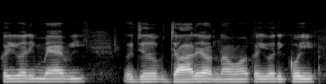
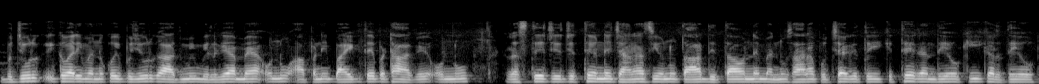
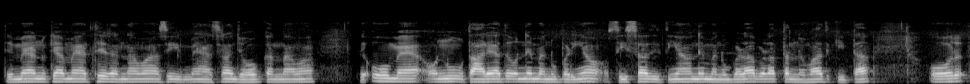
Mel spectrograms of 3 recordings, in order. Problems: none marked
